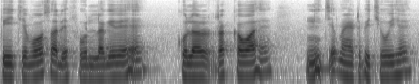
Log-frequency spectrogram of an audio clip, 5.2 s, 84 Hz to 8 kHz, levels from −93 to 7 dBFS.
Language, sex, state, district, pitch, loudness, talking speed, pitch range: Hindi, male, Uttar Pradesh, Saharanpur, 130 Hz, -17 LUFS, 185 wpm, 125-150 Hz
